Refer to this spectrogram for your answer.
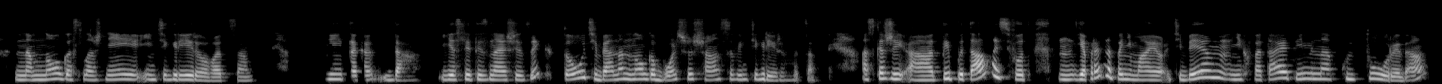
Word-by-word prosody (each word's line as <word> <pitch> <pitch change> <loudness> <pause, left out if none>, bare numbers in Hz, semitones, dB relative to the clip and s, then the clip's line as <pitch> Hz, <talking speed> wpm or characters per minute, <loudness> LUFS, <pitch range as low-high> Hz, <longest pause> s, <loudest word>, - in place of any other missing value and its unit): намного 215 +3 0
сложнее 225 +2 -2
интегрироваться. 190 -6 -1 0.7
И 240 0 0
так 210 -3 -1
как 210 +2 -4
да, 195 -1 -5 0.2
если 220 +1 +2
ты 225 0 0
знаешь 210 -1 0
язык, 440 - -4
то 230 +2 +3
у 305 - +3
тебя 215 -10 0
намного 240 0 +2
больше 230 +4 -2
шансов 230 0 -7
интегрироваться. 205 -4 -5 0.4
А 235 - -2
скажи, 250 0 +3
а 200 0 +1
ты 260 +7 +2
пыталась 260 - +4
м, - - -20
вот 225 0 +2 0.3
я 225 0 +4
правильно 340 +6 +2
понимаю, 210 -4 0
тебе, 230 +6 +3
м, 310 -8 +1
не 225 - -2
хватает 245 +7 0
именно 250 -1 -1
культуры, 240 -6 0
да? 170 - -4
225 Hz, 145 wpm, -23 LUFS, 210-245 Hz, 0.7 s, пыталась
